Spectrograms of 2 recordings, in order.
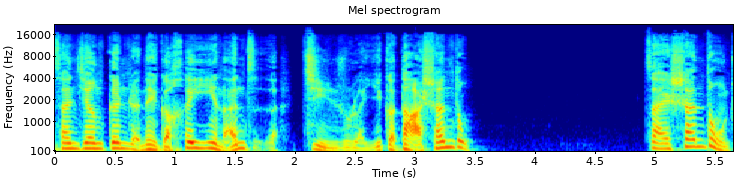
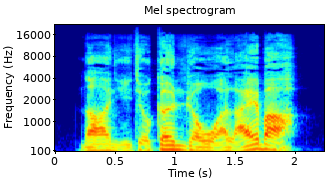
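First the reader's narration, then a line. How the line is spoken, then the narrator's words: Cold sneer. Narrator (Chinese): 那人冷冷一笑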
